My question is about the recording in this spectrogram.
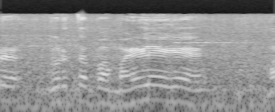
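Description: A man speaking into a handheld news microphone, with a steady low hum of street noise behind.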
